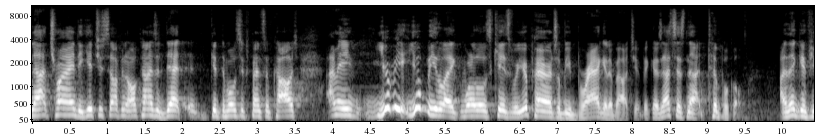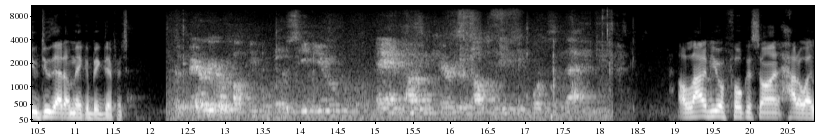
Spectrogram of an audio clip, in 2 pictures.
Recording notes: With a live audience of student athletes and coaches at Herkimer County Community College in New York.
